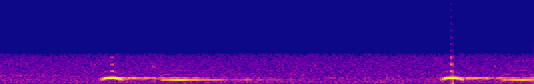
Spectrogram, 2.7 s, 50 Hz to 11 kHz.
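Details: Common cuckoo calling in a woodland home to wild birds, recorded on a digital camera: two cuck-oo calls, each a sharp higher note dropping to a longer, lower second note, about 1.7 seconds apart, over quiet background hiss.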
